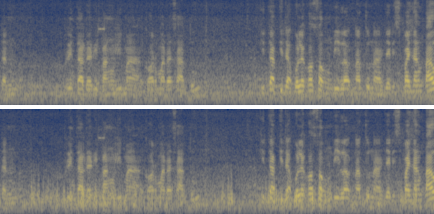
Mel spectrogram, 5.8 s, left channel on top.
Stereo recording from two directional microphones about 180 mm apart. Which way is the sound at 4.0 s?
25° right (ahead or behind).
